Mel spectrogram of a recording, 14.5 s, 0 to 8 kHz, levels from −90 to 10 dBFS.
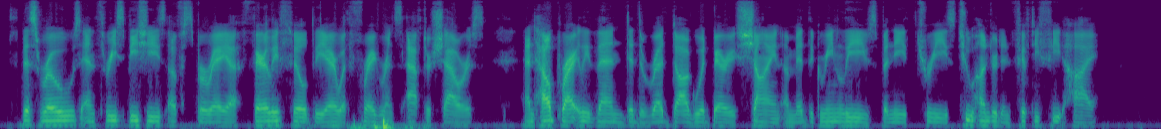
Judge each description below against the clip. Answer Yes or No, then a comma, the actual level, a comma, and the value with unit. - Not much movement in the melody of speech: Yes, narrow, 1.8 semitones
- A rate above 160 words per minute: No, average, 155 wpm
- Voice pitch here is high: No, very low, 90 Hz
